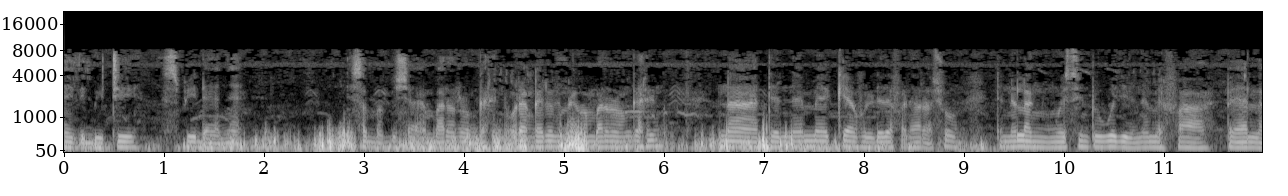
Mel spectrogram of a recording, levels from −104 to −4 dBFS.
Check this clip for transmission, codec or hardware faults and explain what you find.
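One codec fault runs through the whole speech clip: the sound is watery and swirly, s sounds chirp metallically, and nothing survives above 8.3 kHz. That points to likely MP3 compression at a low bitrate, around 33 kbps, where the encoder drops the treble and switches weak frequency lines on and off between frames.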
